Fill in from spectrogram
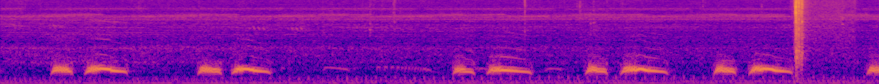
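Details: Turtle doves fighting: paired short coos followed by a longer rolling note, repeated steadily about once a second, with a brief sharp click near the end.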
